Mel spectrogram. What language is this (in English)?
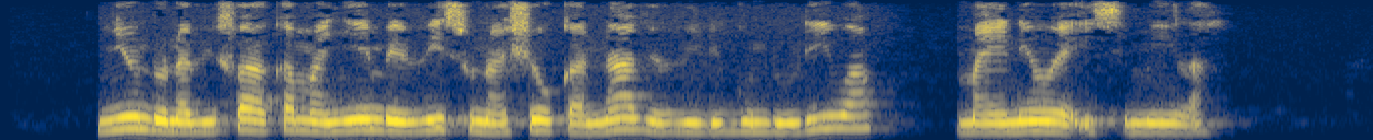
Swahili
